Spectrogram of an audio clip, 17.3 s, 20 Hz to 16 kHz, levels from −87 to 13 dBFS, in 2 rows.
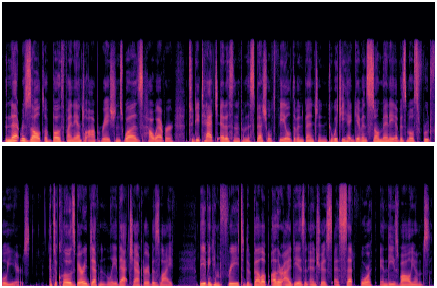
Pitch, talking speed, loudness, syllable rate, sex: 150 Hz, 190 wpm, -19 LUFS, 5.7 syllables/s, female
